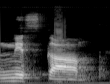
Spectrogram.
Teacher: विसर्ग में नियम होता है कि हिरस्व ई या हिरस्व ऊ स्वर के बाद विसर्ग के बाद का पा फा, का पा फा, ट मा ये वर्ण आते हैं तो मेल कराने पर विसर्ग के स्थान पर स्वर रहित मूर्धन्य सा हो जाता है। जैसे निस की जगह मैं लिखता हूं निही प्लस काम।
